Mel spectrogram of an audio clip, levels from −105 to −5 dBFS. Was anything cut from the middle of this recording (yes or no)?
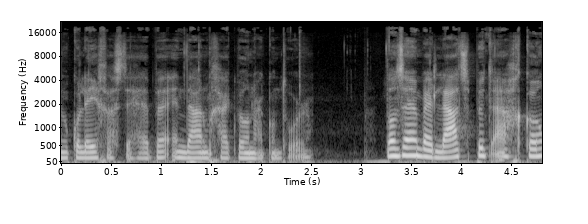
no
